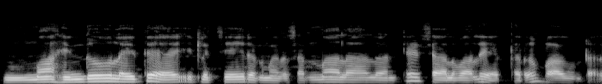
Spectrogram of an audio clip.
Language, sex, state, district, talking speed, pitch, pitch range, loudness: Telugu, male, Andhra Pradesh, Anantapur, 110 wpm, 110 Hz, 100-120 Hz, -16 LUFS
